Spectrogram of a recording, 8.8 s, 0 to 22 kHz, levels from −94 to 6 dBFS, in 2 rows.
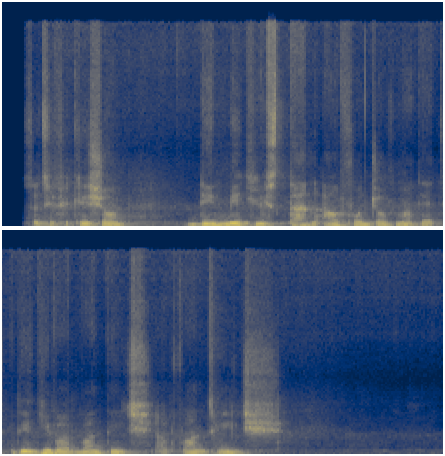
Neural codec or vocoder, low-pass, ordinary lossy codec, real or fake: autoencoder, 48 kHz, 128 numbers a frame, DAC-VAE, trained on Japanese speech; none; none; fake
